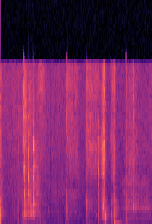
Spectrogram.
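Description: Playing cards being handled and dealt onto a felt blackjack table: a run of short, light snaps and slaps as cards are gathered up and laid down.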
